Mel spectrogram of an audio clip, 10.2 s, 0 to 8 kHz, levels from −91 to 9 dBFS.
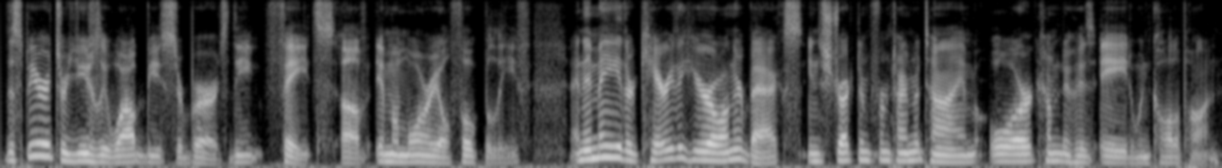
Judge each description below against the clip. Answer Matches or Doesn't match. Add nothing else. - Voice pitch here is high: Doesn't match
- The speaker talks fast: Matches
